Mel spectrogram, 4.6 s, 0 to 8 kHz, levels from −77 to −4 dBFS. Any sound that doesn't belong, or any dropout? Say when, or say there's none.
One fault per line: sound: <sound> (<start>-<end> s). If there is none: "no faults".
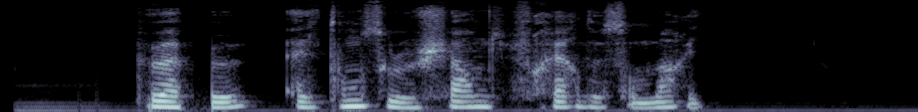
sound: dropout (1.0-1.1 s)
